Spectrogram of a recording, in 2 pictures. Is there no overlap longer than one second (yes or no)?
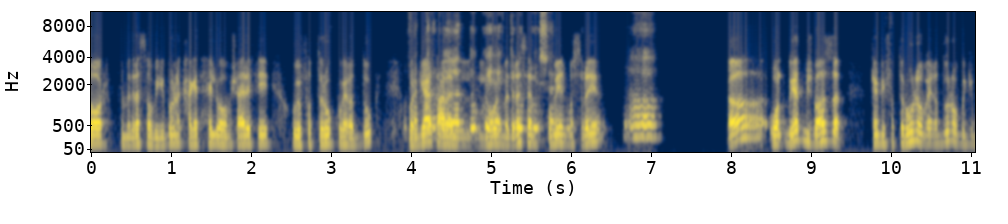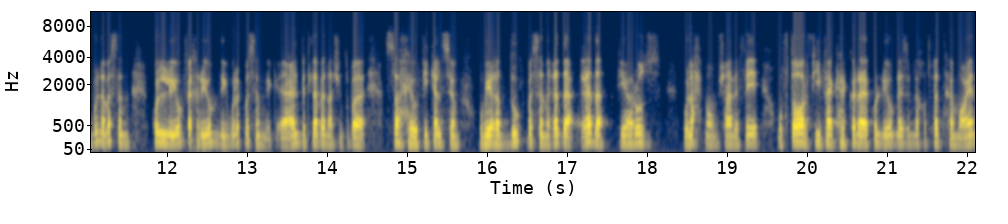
no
